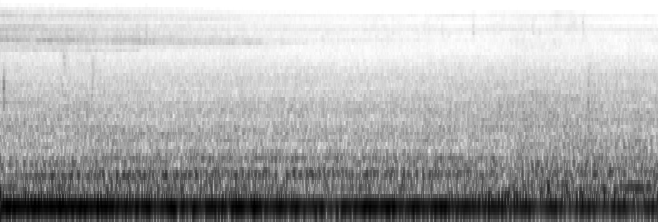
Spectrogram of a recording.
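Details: Subaru Forester after replacing a failed, loud Valeo A/C compressor with a new one: quiet, smooth idle with a steady low hum and no rattle, knock or whine. Normal A/C compressor operation.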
